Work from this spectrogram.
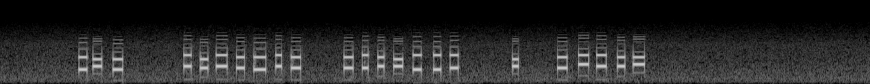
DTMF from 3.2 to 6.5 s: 5687336 7 5#980

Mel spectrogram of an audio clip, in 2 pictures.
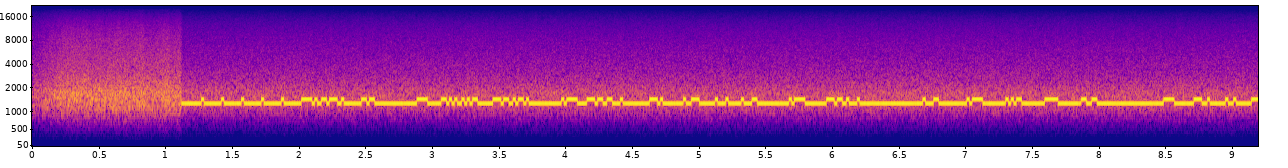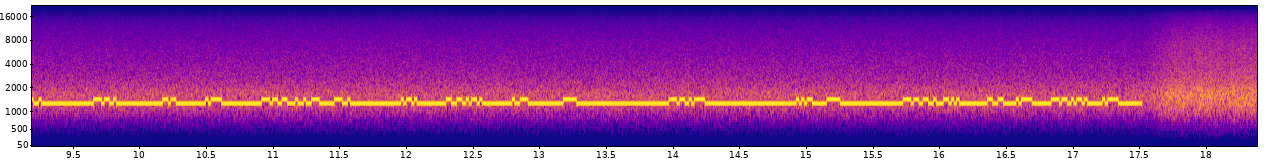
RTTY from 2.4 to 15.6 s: LORS DE CHAQUE QUESTION, LE CANDIDAT EST

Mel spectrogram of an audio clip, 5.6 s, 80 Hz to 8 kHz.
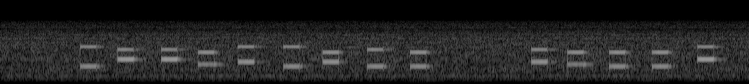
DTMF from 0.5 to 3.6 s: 300493721

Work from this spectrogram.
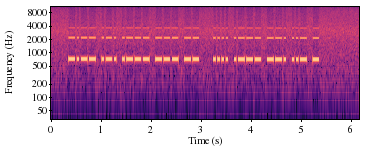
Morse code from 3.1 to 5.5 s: HJGUT

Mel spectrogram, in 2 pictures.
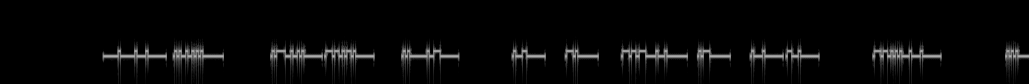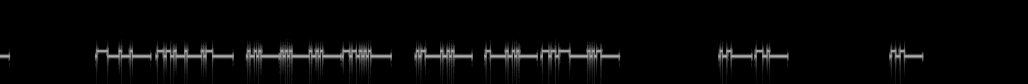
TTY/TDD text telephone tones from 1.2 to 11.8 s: KFYEJ DXAUH MQZKC YKYTK

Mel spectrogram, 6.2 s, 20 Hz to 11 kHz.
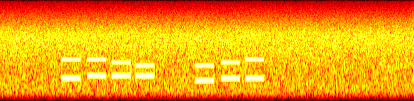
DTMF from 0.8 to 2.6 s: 6987

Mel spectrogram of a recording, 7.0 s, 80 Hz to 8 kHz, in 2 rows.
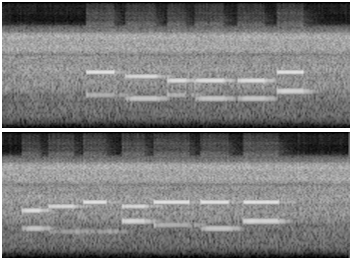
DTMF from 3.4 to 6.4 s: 423096#

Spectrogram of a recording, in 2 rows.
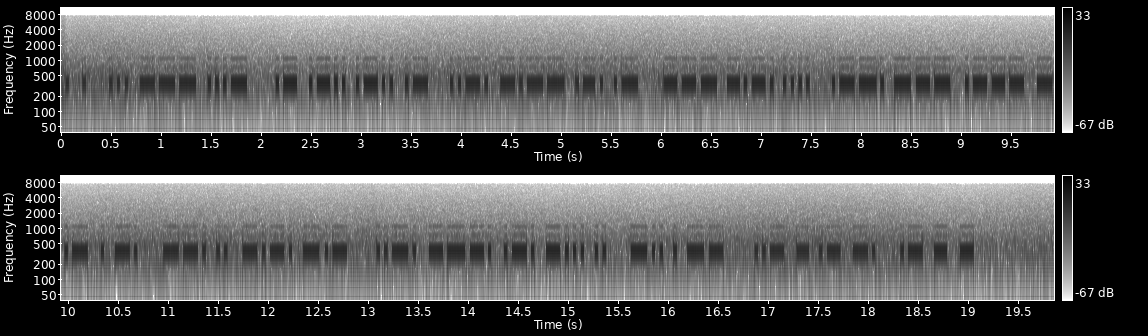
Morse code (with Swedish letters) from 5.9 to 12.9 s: OCH POJKEN GICK

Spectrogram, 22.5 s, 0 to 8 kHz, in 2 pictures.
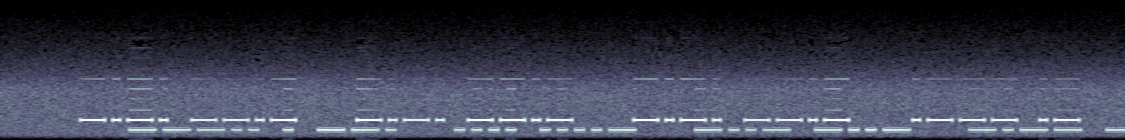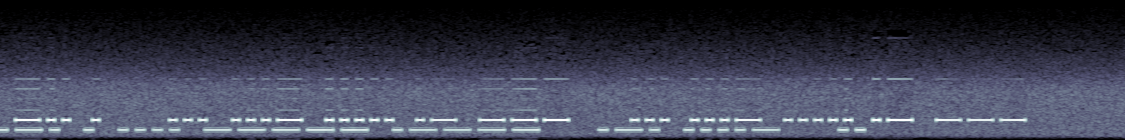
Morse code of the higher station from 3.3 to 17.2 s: CQ CQ JA DE SV5AO

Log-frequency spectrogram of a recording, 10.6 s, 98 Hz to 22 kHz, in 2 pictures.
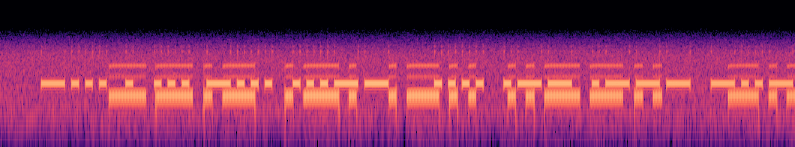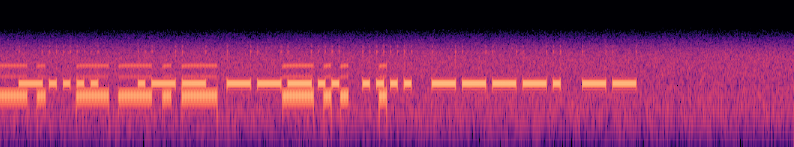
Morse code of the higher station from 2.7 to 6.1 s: HWJX6

